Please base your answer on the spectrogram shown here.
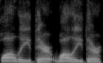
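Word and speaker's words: Whalley: It's not Wally. I actually had to look that up to see how it's pronounced. And they said you say it like Wall with an E on the end.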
